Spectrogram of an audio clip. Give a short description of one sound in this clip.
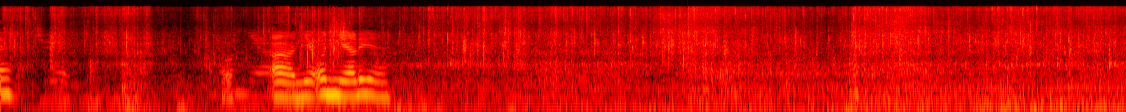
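Water sprays from a hose and splashes against a metal surface.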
